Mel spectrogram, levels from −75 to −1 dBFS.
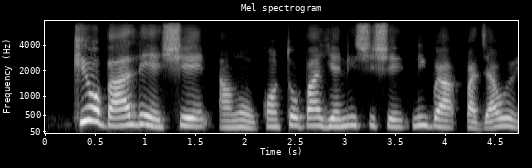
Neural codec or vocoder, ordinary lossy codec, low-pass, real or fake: codec, 16 kHz, 0.7 kbps, FocalCodec; none; 7.2 kHz; fake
